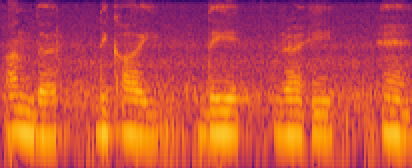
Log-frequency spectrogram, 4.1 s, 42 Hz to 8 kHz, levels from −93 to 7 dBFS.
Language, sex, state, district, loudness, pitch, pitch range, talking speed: Hindi, male, Haryana, Rohtak, -17 LUFS, 125 Hz, 115-125 Hz, 70 wpm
